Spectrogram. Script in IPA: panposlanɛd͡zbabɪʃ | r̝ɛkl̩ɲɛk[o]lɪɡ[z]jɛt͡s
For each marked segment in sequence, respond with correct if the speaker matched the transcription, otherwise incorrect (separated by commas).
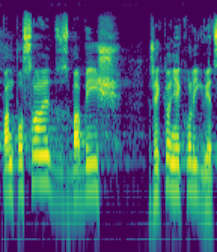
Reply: correct, incorrect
